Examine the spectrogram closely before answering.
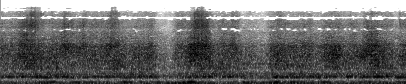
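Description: Monster truck's big engine running at high revs while the truck spins doughnuts in the dirt, the sound swelling and easing over and over.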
